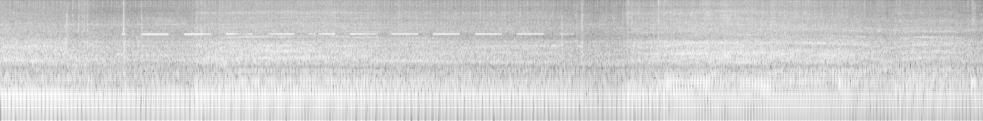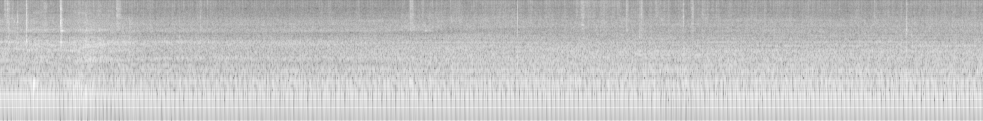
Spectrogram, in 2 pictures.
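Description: An engine runs steadily throughout. From about two seconds in to about eight seconds, a series of short, evenly spaced high beeps sounds over it.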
